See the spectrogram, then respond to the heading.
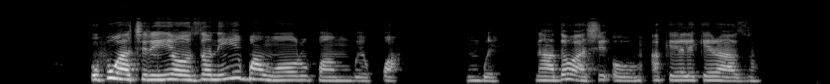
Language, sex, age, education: Igbo, female, 30-45, tertiary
